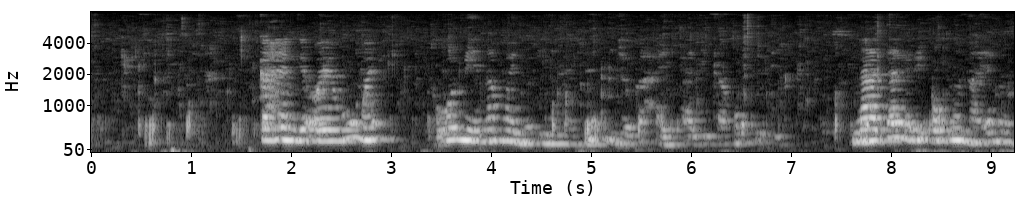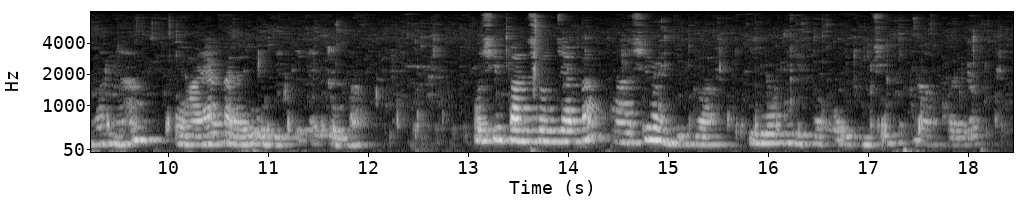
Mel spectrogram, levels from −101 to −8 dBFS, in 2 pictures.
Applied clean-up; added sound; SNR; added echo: classical method WPE with log-MMSE.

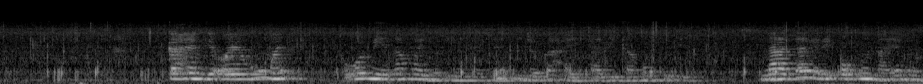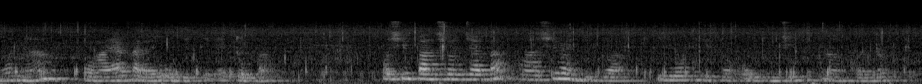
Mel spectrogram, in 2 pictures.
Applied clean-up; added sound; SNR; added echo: none; Boiling; 13 dB; reverberation time 0.6 s.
